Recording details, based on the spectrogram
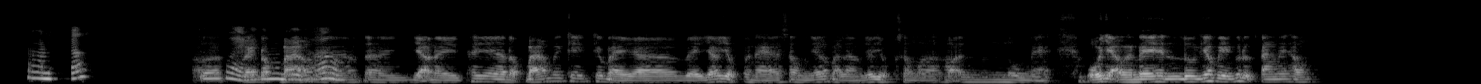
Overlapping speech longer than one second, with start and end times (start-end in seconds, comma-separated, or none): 2.0-3.2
